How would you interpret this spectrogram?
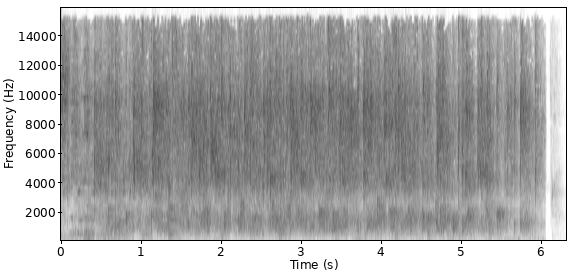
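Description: A dense, steady burst of applause from a crowd, loud and continuous for about six seconds before cutting off abruptly, with a faint low hum underneath.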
